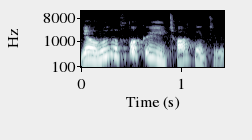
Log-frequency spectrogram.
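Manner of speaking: in-your-face tough talk. Retelling a confrontation with a man who insulted him: retelling own tough challenge. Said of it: "flexing on him".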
